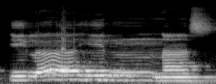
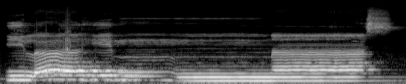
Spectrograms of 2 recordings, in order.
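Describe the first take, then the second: First: The nasal n sound is cut short. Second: The nasal n sound is held long. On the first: The speaker calls it wrong. "tidak dibaca langsung" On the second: The speaker calls it right. "tahan dulu"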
